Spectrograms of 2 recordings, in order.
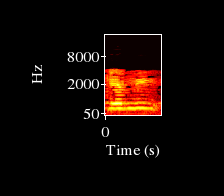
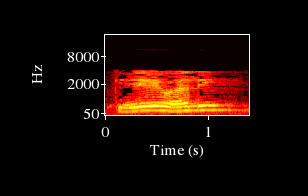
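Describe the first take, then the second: First: केवली rushed so the व is half swallowed, kev-li; quick clipped केवली as the common mistake; wrong pronunciation. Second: केवली said slowly with a full, clear व, every syllable complete; careful teacher's model of केवली; correct pronunciation. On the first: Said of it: "तो गलत बोलते हैं". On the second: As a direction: draw out केवली carefully, ke-va-li, nothing swallowed. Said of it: "इसका शुद्ध उच्चारण है". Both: Shown as a demonstration.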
